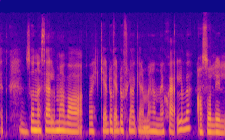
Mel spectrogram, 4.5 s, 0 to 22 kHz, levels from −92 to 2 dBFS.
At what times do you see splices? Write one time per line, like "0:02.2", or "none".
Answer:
0:01.8
0:02.3
0:02.8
